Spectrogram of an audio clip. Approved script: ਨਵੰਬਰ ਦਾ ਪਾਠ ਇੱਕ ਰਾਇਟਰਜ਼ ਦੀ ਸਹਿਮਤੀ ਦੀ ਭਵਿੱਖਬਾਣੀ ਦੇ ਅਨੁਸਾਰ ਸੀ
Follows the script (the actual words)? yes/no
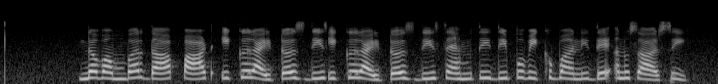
no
